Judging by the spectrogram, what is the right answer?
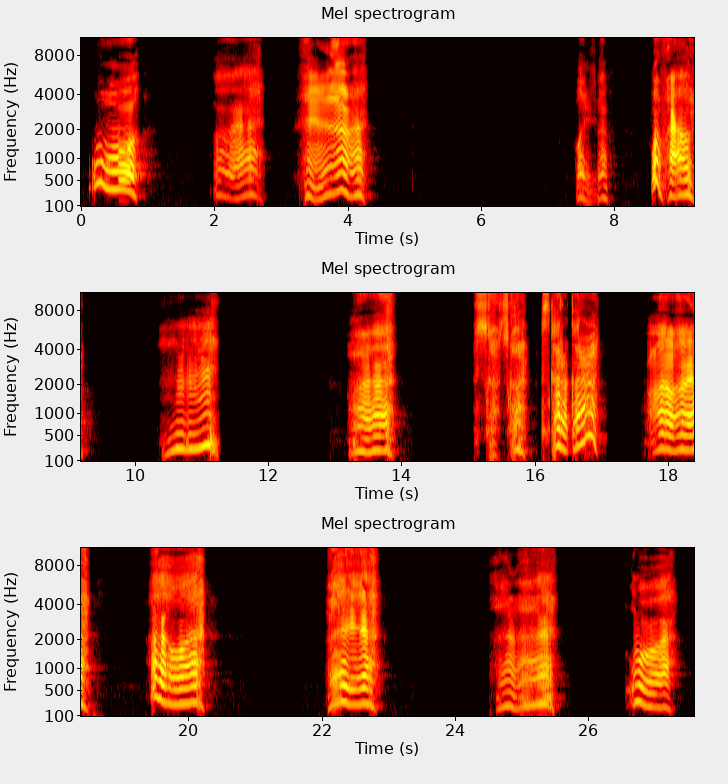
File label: merchant annoyed loop; Hollow Knight: Silksong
